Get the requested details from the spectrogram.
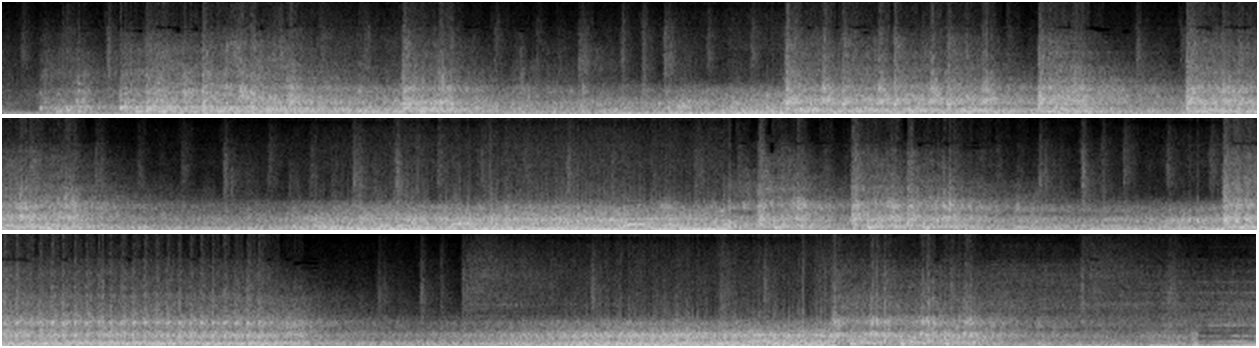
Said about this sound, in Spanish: Creo que escuchemos parte del ambiente grabado por los propios vecinos en torno a esta balacera registrada anoche en la comuna de Maipú.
